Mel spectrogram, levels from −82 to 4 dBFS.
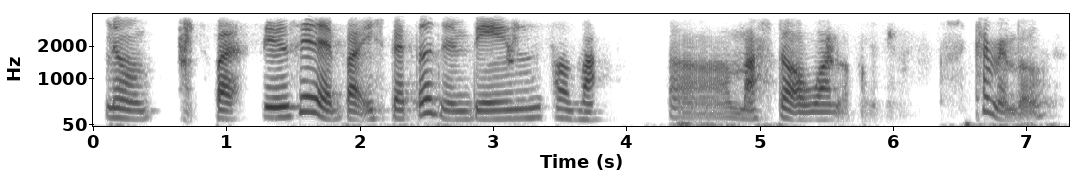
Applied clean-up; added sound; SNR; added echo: neural mask model Resemble Enhance denoiser.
